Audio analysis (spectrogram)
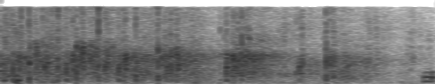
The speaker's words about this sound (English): Okay. Let's give them a little round of applause.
